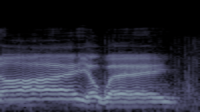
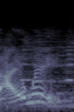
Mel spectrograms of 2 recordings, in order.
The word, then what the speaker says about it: Iowa: you are in iway Iowa well at least now I know how to pronounce it I always thought you folks preferred Iowa we do well he just said I away we say it now and then but we don't like anybody else to well it is Thursday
